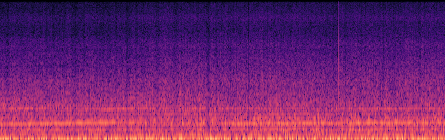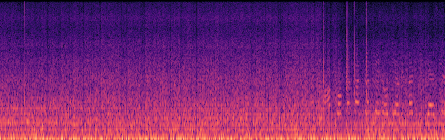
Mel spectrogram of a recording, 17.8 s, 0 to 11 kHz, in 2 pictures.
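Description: NS 200 and Pulsar 220 motorcycles ridden together along a highway, their engines holding a steady rising drone under constant heavy wind rush, with a brief rougher burst near the end.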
